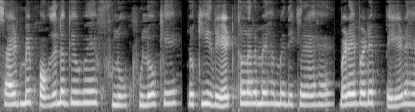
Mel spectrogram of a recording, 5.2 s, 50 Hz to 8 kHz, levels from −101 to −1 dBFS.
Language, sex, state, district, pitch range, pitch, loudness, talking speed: Hindi, female, Bihar, Jamui, 250-285 Hz, 270 Hz, -16 LUFS, 255 wpm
